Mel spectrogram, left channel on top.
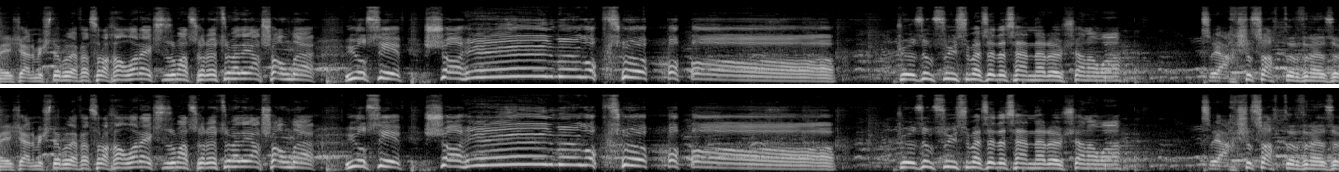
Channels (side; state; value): both; normal; correlation 0.92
